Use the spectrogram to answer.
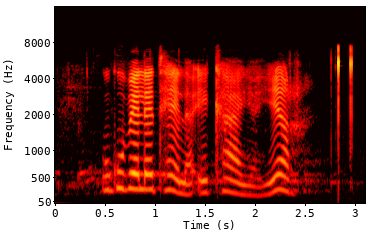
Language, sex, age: South Ndebele, female, 20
